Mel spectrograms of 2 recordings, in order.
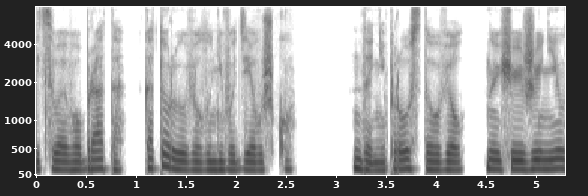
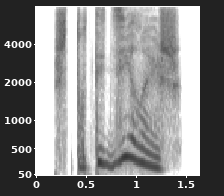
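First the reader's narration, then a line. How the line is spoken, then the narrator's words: Hissing. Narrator (Russian): прошипела девушка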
